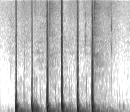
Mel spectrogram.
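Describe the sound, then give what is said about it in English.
Six loud, rapid knocks on a door in an even rhythm, each a sharp hollow thud with a low, booming body, followed by silence; a woman's ex is knocking, come to collect. “On the door? Yo, Delisa, open up!”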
